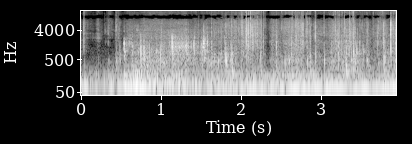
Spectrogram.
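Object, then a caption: Crushed gym chalk chunks and powder. Both hands press down and squeeze crumbly crushed green and white gym chalk in a bowl of small chunks and powder. The result is a dense, bright crinkling crunch with short crackles throughout, over a steady low hum.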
